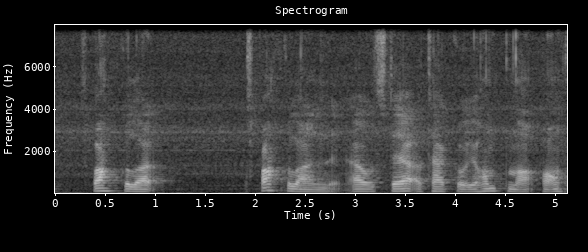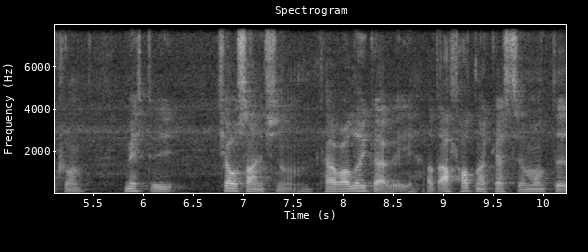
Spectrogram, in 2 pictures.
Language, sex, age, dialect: Faroese, male, 36-60, Suðuroy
